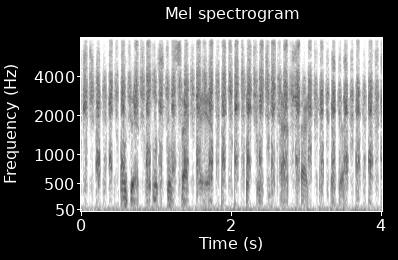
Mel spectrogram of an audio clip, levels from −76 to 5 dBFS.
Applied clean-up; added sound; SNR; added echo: neural diffusion model UNIVERSE++.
